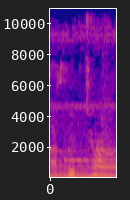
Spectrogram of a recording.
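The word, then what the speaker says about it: กึดช้าง: ครับ จังหวัด เชียงใหม่ ครับ อัน นี้ อ่าน ว่า อะไร นะ ครับ กึด เพชร กึด ช้าง เหรอ ครับ กึด ช้าง ครับ ออ กึด ช้าง ครับ โอเค ครับ เดี๋ยว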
